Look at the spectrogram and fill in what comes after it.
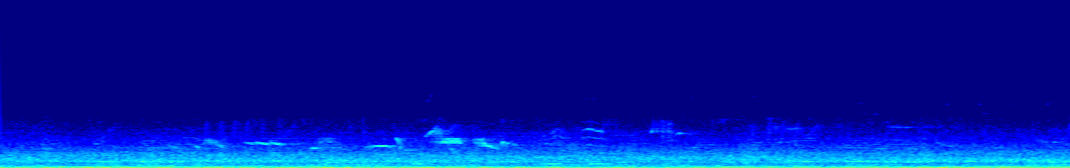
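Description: Small birds chirping a few quick notes, mostly in the first half, over a steady low outdoor rumble.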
